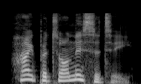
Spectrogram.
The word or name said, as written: hypertonicity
